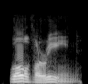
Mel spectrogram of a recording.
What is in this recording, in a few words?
"wolverine", American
